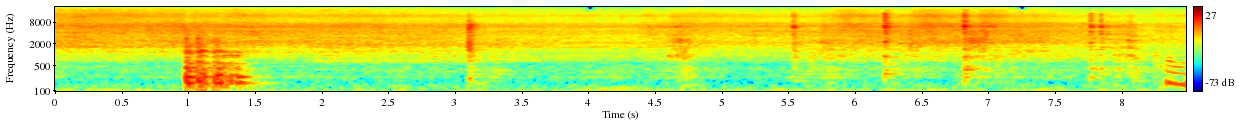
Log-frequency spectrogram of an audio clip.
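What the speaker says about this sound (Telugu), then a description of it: "చికెన్ వేసేసాను. చక్కగా కలుపుకొని మూత పెట్టేసుకోవాలి." Garlic chicken stirred and fried in a pan: a continuous soft sizzle and hiss, broken by sharp utensil scrapes and clacks against the pan at irregular intervals.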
